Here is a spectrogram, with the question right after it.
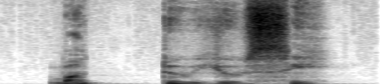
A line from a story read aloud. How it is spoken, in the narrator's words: Prothol asked softly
